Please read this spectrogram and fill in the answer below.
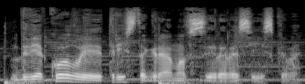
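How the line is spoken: Languid voice, cashier. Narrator (Russian): томным голосом произнесла кассирша

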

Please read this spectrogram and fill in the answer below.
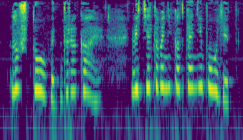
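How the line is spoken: Exclaimed. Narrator (Russian): воскликнула Поллианна

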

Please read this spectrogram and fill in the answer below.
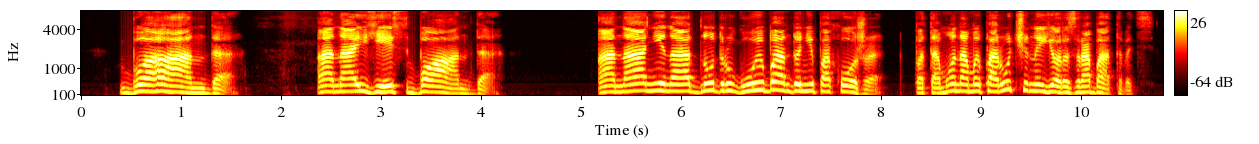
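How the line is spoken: Contemptuous drawl. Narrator (Russian): протянул презрительно

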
